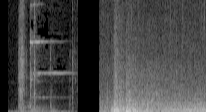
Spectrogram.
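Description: A short ringing tone over a low hum, cut off abruptly, then after a brief silence a rain and thunder sound effect: steady rain hiss with a low rumble of thunder, starting about two seconds in.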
